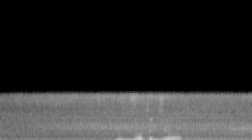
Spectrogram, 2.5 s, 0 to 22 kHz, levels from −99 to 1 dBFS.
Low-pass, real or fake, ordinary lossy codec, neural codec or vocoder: 7.2 kHz; real; none; none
